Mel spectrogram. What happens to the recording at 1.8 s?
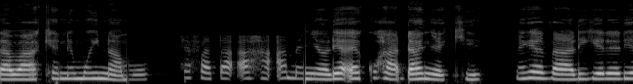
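At 1.8 s the speech sits inside a stretch from 1.27 to 3.06 s where the sound turns dull and boxy. It starts right after "wake nĩ" and clears at "ũrĩa ekũhanda nyeki ni". A brief gap of about 20 ms marks the switch. Nothing is left above 3.8 kHz. The level falls by around 10 dB, and a new noise floor appears some 40 dB down. The likely cause is an input switched to a poorer device, whose narrower band and own character replace the original microphone.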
